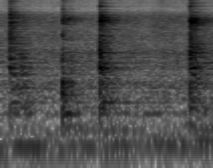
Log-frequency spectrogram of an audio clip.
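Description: Garlic fries in oil in a pan, with four separate scraping stir strokes over a soft sizzle, close by and without talking.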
